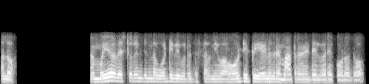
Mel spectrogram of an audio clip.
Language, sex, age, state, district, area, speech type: Kannada, male, 18-30, Karnataka, Mandya, rural, conversation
